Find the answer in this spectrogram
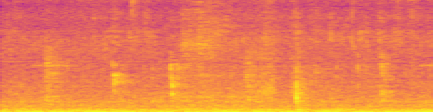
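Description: Faint scattered clicks and crackles of hands peeling and picking apart seafood shells on a plastic-covered table, about half a dozen small sounds in two seconds, over a steady low hum.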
